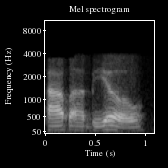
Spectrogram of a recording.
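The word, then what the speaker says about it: Ababio: let's rise again and abba bio is is spelled a b a b i o and it's a a ghanaian word or i don't a a a khan the akan language because they have many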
